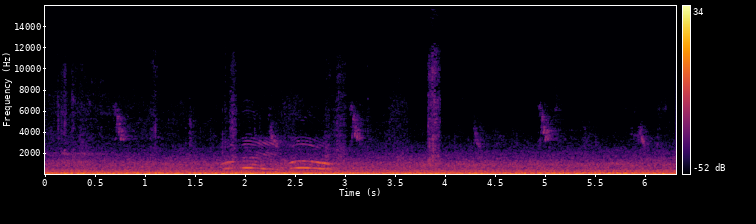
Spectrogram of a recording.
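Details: Stray street cat waiting to be petted gives two short arched meows, each rising then falling over about half a second, close together, above a steady low rumble of outdoor background noise with faint distant chirps.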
